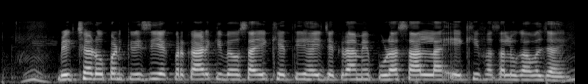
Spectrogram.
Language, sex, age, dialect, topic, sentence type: Magahi, male, 18-24, Western, agriculture, statement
